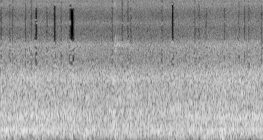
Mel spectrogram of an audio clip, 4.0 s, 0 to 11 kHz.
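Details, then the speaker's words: Dodge Dakota V8 cold start, engine fully cooled (about 15°C indoors, -1°C outside), original viscous fan clutch before electric-fan swap: constant jet-like rushing roar drowns the engine; fan clutch nearly locked, fan spinning flat out. "방금 들으셨던 소리가 지금 냉간시에 시동을 걸었을 때 횡클러치 소음이에요. 순수하게 횡클러치 소음밖에 안 들립니다."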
